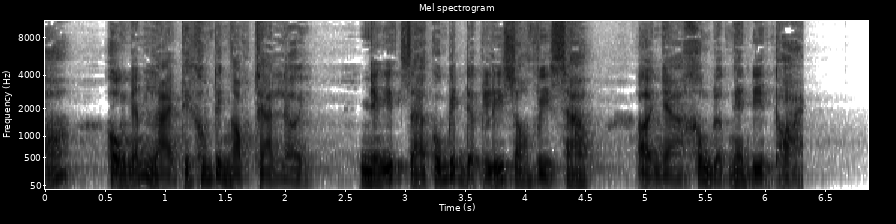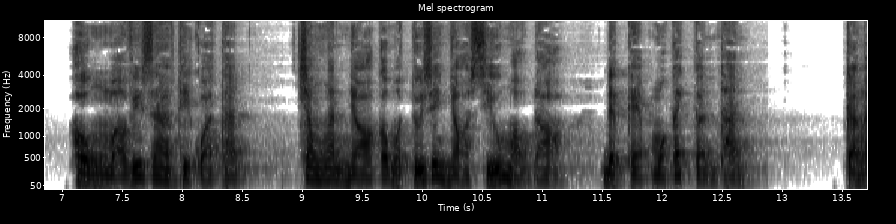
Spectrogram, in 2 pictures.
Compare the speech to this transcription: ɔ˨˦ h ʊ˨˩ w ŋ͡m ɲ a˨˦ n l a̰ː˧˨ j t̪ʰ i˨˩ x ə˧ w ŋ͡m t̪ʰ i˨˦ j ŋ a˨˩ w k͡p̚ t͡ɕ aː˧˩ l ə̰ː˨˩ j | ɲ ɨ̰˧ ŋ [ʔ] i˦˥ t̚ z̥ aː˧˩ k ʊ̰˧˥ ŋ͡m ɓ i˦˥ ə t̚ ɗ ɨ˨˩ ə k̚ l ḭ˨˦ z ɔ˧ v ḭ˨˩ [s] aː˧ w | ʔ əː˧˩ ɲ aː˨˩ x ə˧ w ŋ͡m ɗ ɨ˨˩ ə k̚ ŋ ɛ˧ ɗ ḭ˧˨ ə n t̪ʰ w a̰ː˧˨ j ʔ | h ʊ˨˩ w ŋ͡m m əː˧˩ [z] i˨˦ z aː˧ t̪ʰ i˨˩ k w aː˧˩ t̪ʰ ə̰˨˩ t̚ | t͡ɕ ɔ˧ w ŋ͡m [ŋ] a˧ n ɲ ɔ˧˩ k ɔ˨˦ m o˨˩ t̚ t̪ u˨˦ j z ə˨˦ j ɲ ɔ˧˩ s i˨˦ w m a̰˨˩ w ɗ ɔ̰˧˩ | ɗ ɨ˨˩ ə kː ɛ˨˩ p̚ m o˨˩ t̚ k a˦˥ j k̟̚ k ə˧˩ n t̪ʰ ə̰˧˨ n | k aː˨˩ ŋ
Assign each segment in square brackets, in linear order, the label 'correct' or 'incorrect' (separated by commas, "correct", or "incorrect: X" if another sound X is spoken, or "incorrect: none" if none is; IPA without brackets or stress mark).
correct, correct, incorrect: v, correct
